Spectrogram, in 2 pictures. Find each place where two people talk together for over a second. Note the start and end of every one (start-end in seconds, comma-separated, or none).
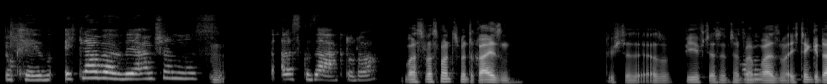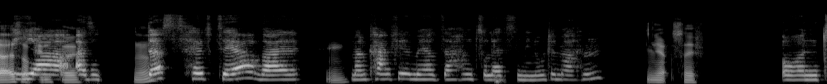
7.4-9.1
